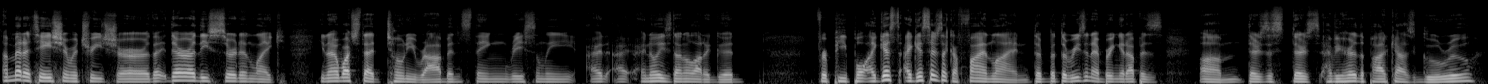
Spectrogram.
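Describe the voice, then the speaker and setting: A man's voice: medium pitch, brisk, clear, resonant tone, no echo, studio quality. A man in his thirties hosting a podcast, talking casually in a rambling way with lots of fillers, restarts and swearing. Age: 30s. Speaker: podcast host.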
